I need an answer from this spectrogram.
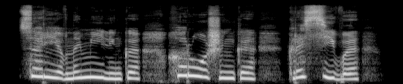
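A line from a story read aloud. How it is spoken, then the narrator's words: Pleading. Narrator (Russian): взмолилась Алиса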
